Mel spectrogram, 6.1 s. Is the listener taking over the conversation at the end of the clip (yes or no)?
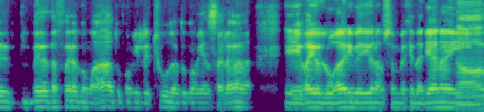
yes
